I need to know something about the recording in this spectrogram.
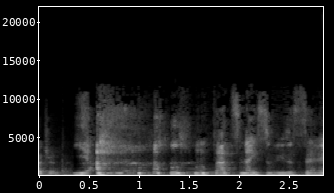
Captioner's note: laughs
